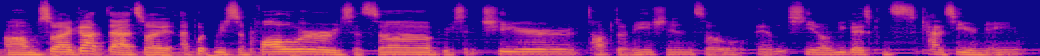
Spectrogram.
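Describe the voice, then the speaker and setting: A young man chatting casually on a live stream at his desk, rambling and excitable, reading chat aloud and laughing often. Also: medium pitch, normal speed, few pauses, music in the background. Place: desk at home, overhead camera.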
